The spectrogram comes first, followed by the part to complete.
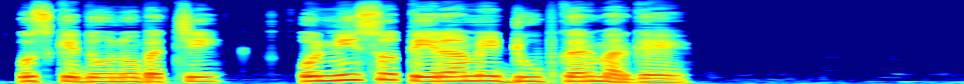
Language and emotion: Urdu, neutral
